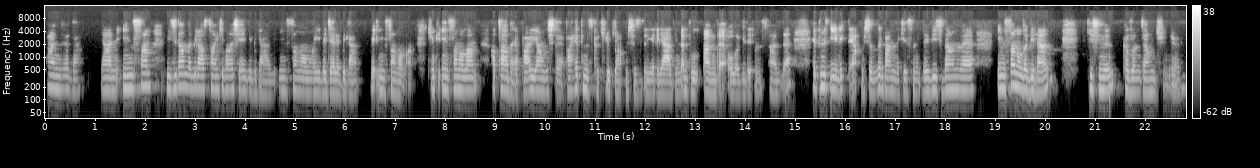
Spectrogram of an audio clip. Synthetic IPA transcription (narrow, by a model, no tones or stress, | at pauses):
b̥ænd͡ʒɛd̪ɛ | jaːnḭʔinsanvid͡ʒd̪and̪abiɾaz̥saɲcʰibanaʃe̞jɟibiɟælʲd̪ɪinsano̞lˠmajɯbe̞d͡ʒe̞ɾe̞bilʲæn | vɛ̰ʔinsano̞̰lˠa̰nt͡ʃʰyɲcʰyʔinsano̞lˠanhat̪ʰaːd̪ajapʰaɾjanlˠɯʃt̪ʰaja̰pʰaɾɦe̞pʰimiz̥cʰø̞t̪ʰylʲycjap̚mɯʃɯzd̪ɯɾje̞ɾɛɟælʲd̪iːnd̪ɛbub̥ænd̪ɛ̰ʔo̞lˠabilʲiɾḭmsænd̪ɛ̰he̞pimizijilʲic̚lʲɛ̰ja̰p̚mɯʃɯzd̪ɯɾbænd̪ɛcʰe̞sinlʲicʲlʲɛviʒd̪anvɛinsano̞lˠabilʲæn | cʰiʃininkʰazanɯd͡ʒaːmɯd̪yʃy̰ny̰jo̞̰ɾum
